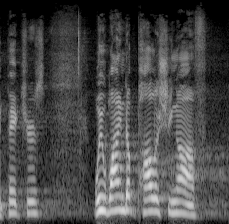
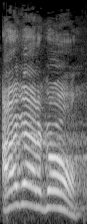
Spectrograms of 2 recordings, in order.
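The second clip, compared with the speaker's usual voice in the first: put-on drunk whining; 7 semitones higher, 4 dB louder than usual. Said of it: "drunk childlike plea".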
